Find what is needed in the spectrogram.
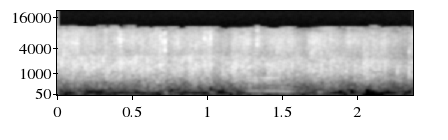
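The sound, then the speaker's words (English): A studio audience applauds in a welcome: dense, even clapping that stays loud from start to finish without a break. “You might give yourselves a hand just to get welcome.”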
